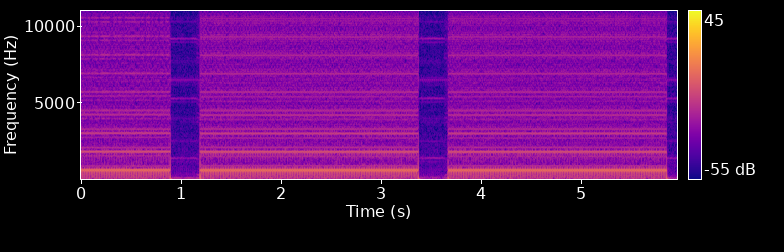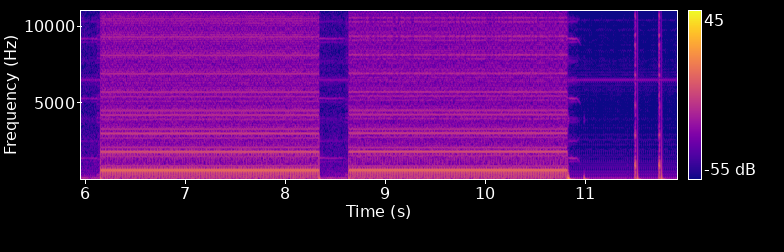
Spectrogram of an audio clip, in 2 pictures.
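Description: A harsh, steady electronic data tone buzzes in long bursts with short breaks.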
